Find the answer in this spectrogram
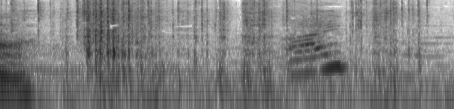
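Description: Foil booster-pack wrapper crinkling and rustling in the hands as it is opened and the cards are pulled out, a dense run of small crackles.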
